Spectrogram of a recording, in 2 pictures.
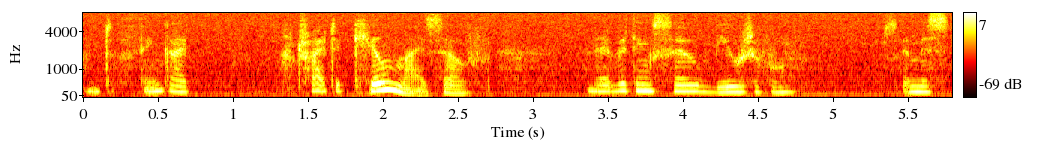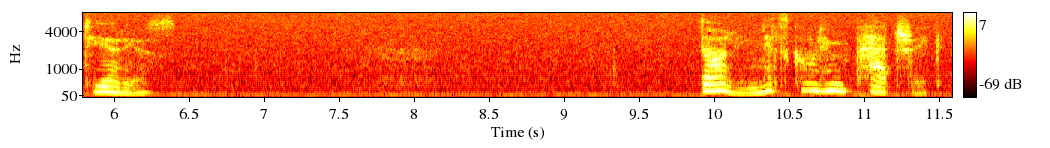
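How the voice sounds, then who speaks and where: A woman's voice: medium pitch, animated, moderate pace, dark tone, a little hiss or hum, natural voice, rough recording. A British woman acting an earnest, romantic, anxious young wife in a radio drama, tender and naive in manner. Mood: dreamy. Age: young adult.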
